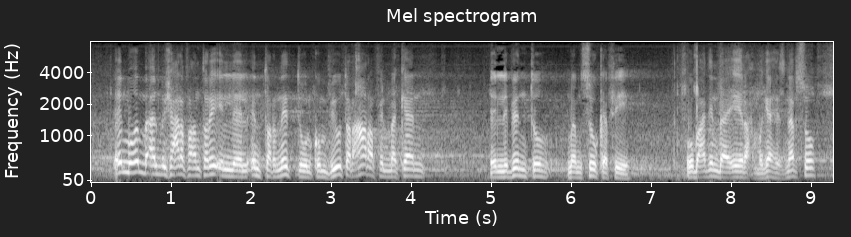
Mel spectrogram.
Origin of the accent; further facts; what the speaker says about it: Egypt; دي بلدنا وأنا مصري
